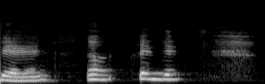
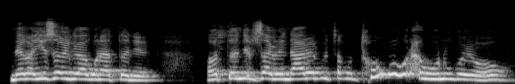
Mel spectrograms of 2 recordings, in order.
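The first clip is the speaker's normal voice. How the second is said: ordinary talk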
